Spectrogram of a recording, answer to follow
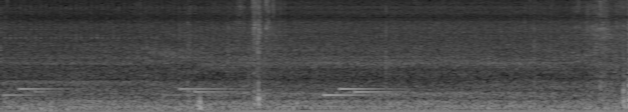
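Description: Ford Fusion engine idling just after start, with the car's two-tone warning chime repeating about every one and a half seconds and a couple of light clicks.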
